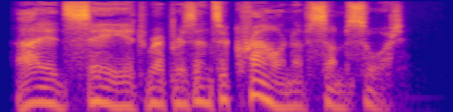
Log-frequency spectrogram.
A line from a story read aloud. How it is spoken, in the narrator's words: he grunted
